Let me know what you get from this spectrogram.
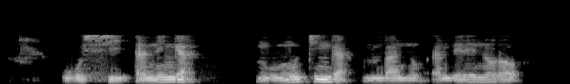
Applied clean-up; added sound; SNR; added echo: none; none; none; none.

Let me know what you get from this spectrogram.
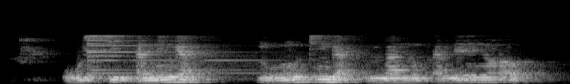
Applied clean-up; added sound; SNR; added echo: none; Church bell; 19 dB; reverberation time 0.8 s.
